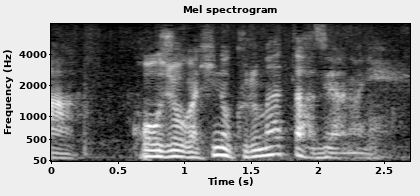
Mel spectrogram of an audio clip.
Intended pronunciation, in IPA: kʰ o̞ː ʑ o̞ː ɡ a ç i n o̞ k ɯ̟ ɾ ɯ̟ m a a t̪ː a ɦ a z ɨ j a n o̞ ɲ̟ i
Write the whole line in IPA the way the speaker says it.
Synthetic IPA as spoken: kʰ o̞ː ʑ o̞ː ɡ a ç i n o̞ k ɯ̟ ɾ ɯ̟ m a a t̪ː a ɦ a z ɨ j a n o̞ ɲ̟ i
